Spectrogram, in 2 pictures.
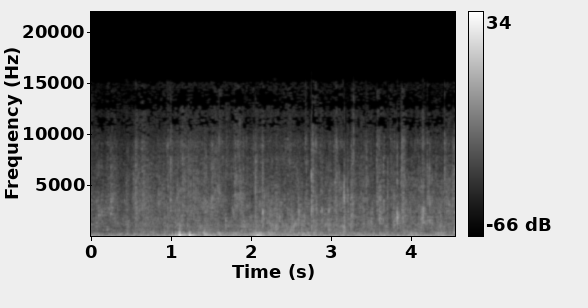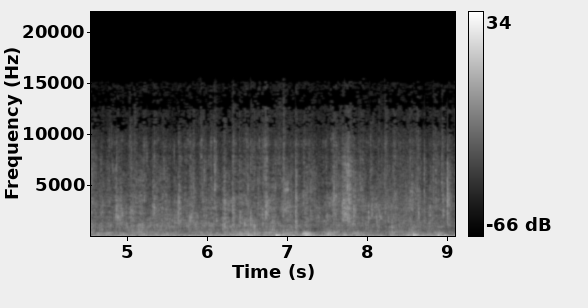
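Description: Piglets crunch and snuffle at dry feed.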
